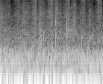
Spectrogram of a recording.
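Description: Hair clippers buzz close by.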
